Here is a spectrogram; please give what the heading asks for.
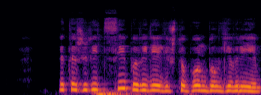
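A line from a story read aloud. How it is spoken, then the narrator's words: Sobbing babble. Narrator (Russian): пролепетала Сара, рыдая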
